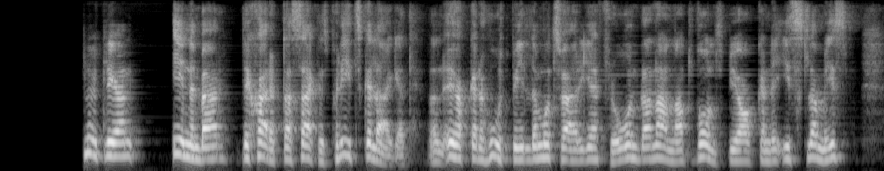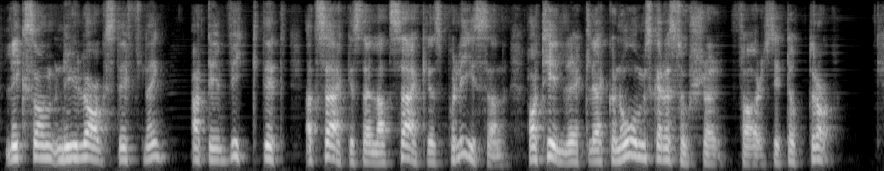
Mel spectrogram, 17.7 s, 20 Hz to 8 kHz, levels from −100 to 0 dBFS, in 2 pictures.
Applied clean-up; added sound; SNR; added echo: neural mask model DeepFilterNet 3.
